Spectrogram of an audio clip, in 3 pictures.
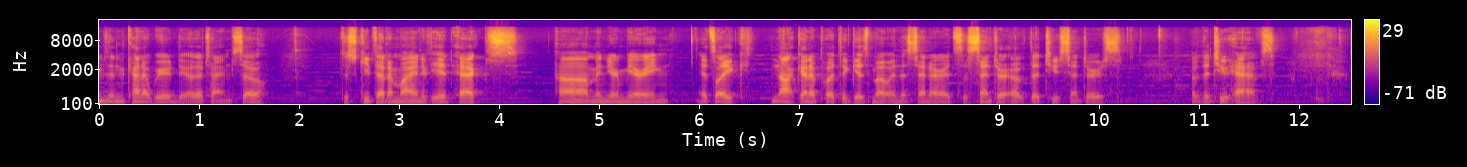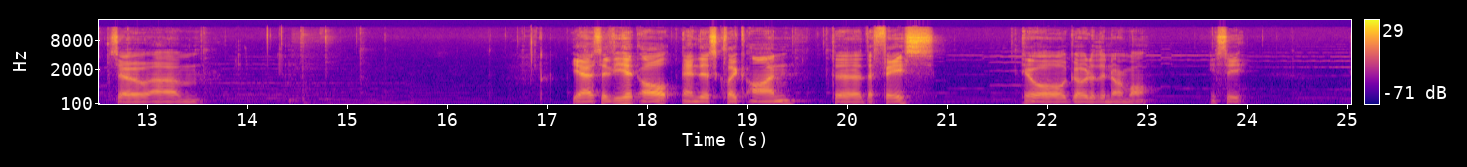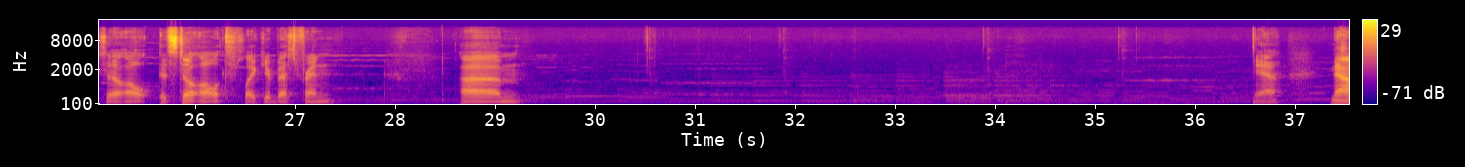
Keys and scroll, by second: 2.8 x, 12.6 x.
